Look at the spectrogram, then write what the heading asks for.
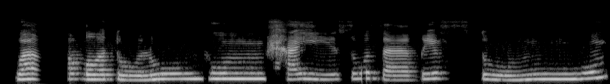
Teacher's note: Mim sukunnya nggak boleh memantul Ibu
